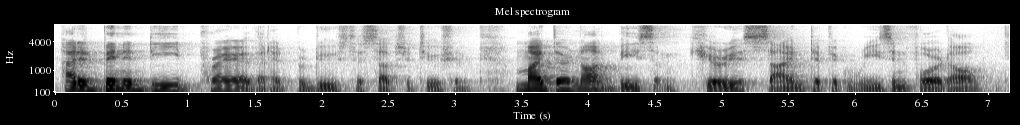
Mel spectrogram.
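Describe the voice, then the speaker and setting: A man reading literary fiction aloud in a deliberate, theatrical way. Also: fairly low pitch, animated, a little mellow. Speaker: reader, channel host. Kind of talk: literary audiobook-style reading.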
